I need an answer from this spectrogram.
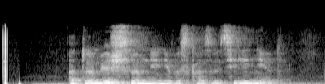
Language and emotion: Russian, neutral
